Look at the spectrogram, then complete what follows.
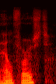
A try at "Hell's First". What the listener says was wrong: Hell's First, yeah. Plural on the Hells.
